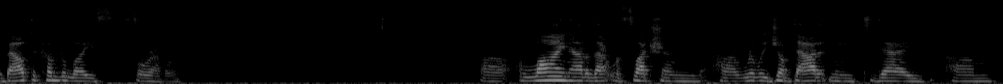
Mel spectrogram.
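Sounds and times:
faint click: 3.8s - 4.0s.

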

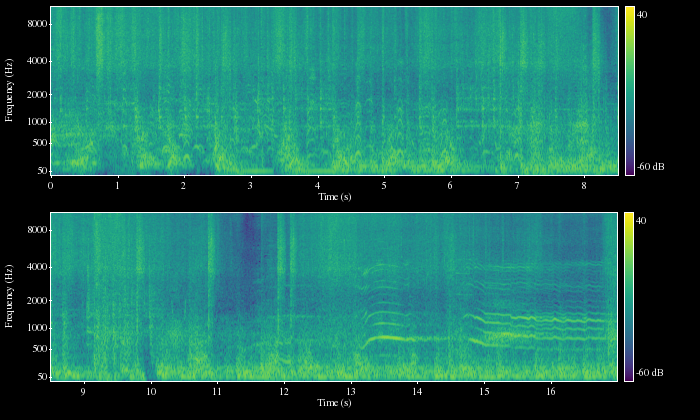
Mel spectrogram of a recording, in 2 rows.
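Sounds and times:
rumbling action music score: 0.0s - 17.0s
sharp hits and thuds: 0.4s - 17.0s.

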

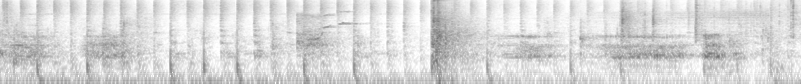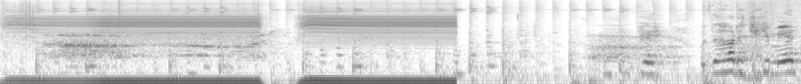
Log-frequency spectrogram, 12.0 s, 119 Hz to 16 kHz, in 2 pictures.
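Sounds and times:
faint background music: 0.0s - 12.0s
mobile phone buzzing: 6.0s - 9.4s.

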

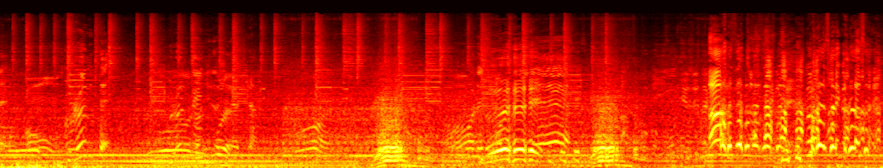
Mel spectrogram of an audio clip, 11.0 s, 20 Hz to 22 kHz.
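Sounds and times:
people talking: 0.0s - 4.4s, 5.2s - 11.0s
car engine idling: 0.0s - 11.0s
people laughing: 5.6s - 11.0s.

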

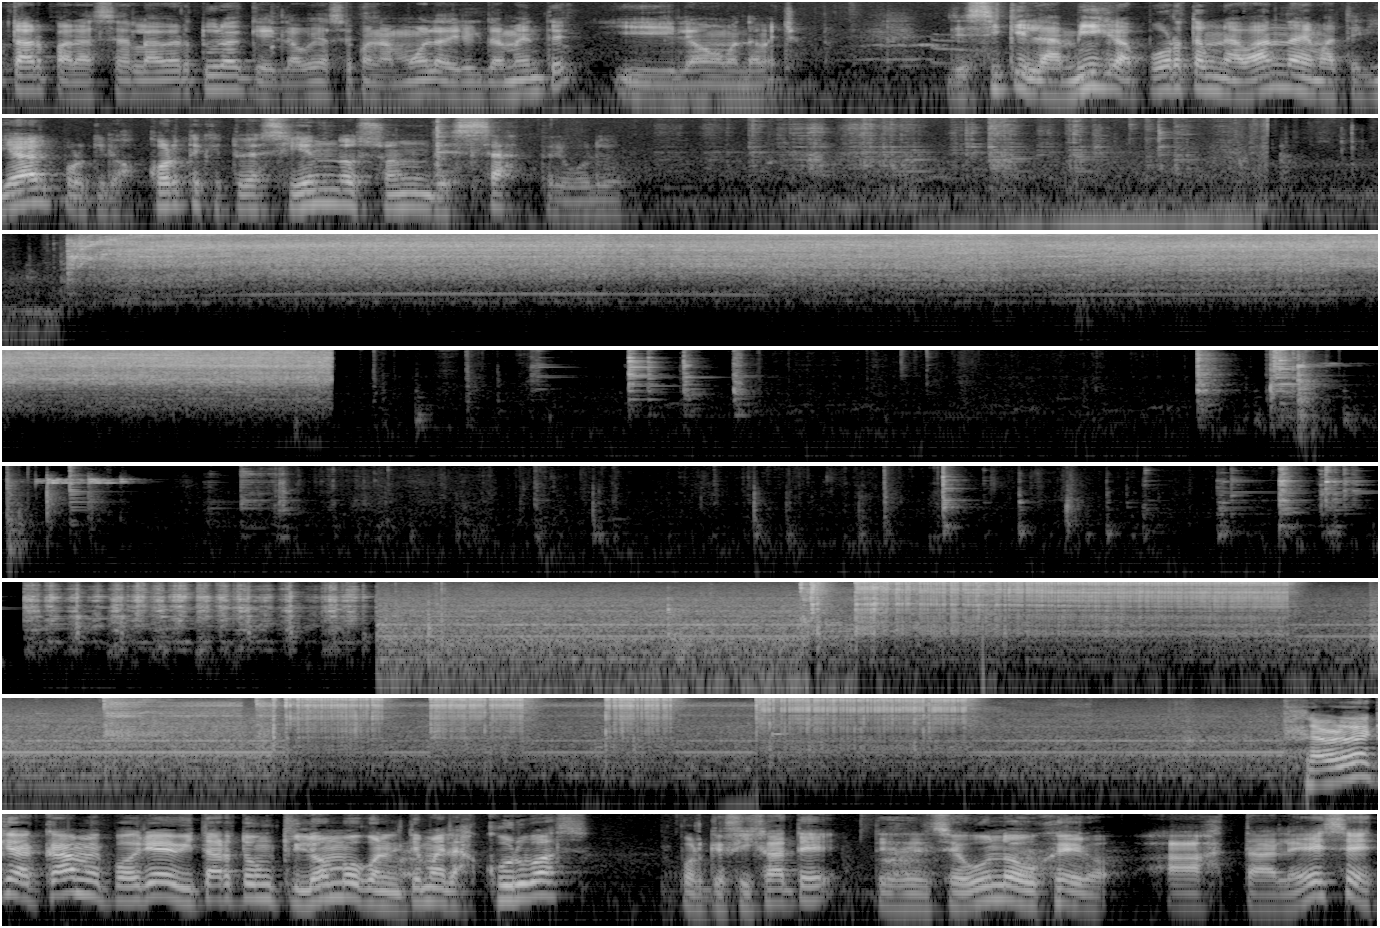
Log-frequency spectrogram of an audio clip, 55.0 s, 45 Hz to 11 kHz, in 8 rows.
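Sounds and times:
angle grinder cutting metal: 14.1s - 22.3s, 35.3s - 47.9s
metal parts clinking: 27.0s - 29.1s
welder crackling: 36.2s - 47.5s.

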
